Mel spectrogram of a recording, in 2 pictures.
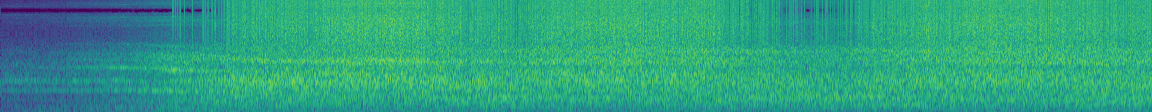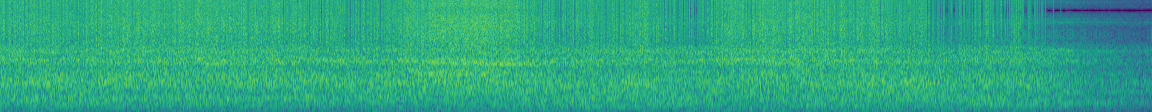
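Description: Freight train of hopper wagons hauled by an electric locomotive passing close at speed: the loud, steady rolling of steel wheels on rail. It builds over the first two seconds, holds steady, and stops abruptly at the end.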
